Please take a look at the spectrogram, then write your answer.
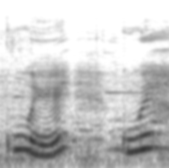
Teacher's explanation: kue kue hanya terdiri dari kata kuu dan e kue tapi pada saat kita ucapkan seperti ada ee tambahan huruf w di antara huruf u dan e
